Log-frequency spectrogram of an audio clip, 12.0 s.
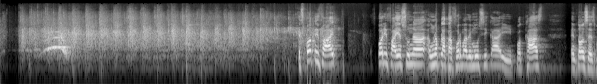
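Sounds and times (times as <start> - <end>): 
audience applause: 0.0 - 6.8
speech: 6.0 - 6.9, 7.6 - 11.9.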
